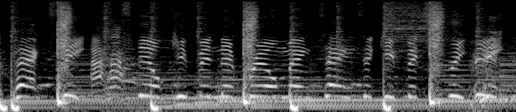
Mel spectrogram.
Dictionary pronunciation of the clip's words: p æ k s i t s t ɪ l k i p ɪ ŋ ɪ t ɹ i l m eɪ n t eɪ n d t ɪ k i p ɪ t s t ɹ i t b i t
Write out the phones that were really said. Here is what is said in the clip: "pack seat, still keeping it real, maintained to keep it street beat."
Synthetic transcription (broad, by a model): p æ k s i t s t ɪ l k i p ɪ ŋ ɪ t ɹ i l m eɪ n t eɪ n t ɪ k i p ɪ t s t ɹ i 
